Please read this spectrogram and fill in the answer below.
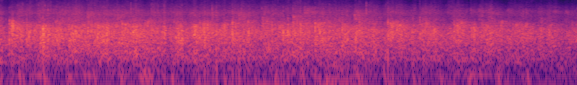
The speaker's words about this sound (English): Well, thank you again for what a great performance, what a great display. All of you children, you look tired now, though, mind you. You did very, very well. So maybe you ought to give them a very big clap again.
